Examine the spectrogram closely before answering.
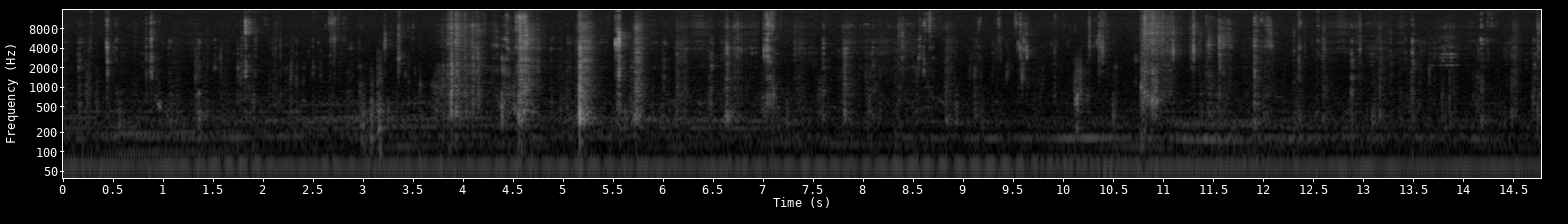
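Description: Close-miked biting and chewing of crisp buttered rye toast topped with cheesy canned pasta, with a cluster of sharp crunches in the middle and another about eleven seconds in, and quieter chewing between.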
